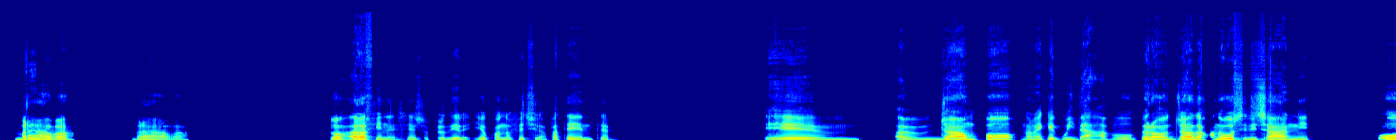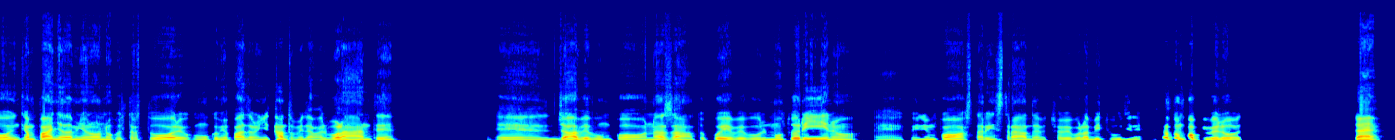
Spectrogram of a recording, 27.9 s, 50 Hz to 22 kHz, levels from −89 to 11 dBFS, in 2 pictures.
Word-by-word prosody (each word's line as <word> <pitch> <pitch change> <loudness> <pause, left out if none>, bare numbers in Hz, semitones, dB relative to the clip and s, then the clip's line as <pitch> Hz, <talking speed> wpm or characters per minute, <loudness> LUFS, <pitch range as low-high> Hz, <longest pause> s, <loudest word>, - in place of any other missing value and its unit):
Brava, 105 - -2 0.5
brava. 165 - -10 1.4
Tu - - -2
alla 115 +3 +4
fine, 165 0 -13
nel 100 -3 -24
senso 95 0 -18
per 100 - -16
dire, 100 -2 -10
io 120 0 -11
quando 95 -4 -13
feci - - -16
la - - -19
patente 100 +4 -10 1.5
Ehm, 95 -1 -4 0.3
uhm, 110 0 -10
già 110 0 +3
un 105 -3 +1
po' 105 -1 -1
non 100 -2 -12
è 95 - -7
che 100 - -5
guidavo, 95 0 -10
però 100 -1 0
già 110 +4 +2
da 100 - 0
quando 100 +2 -4
avevo 100 - +4
16 105 +1 -11
anni, 95 -2 -2 0.7
o 105 0 +2
in 105 - -1
campagna 105 0 +5
da 100 - +5
mio 105 0 -1
nonno 100 -1 0
col 100 -1 -11
trattore 100 0 +1
o 95 - -6
comunque 100 +1 -8
mio 100 -1 -5
padre 100 0 0
ogni 95 0 -6
tanto 105 -2 +2
mi 95 - -6
dava 95 0 -5
il 95 - -6
volante. 95 0 +2 1.1
Ehm, 95 0 -5
già 105 +1 +5
avevo 100 -2 +3
un 95 -2 -6
po' 95 +1 -3
nasato, 95 -2 0
poi 100 +2 +3
avevo 95 0 -3
il 95 - -5
motorino 100 -2 +3
e 95 0 -16
quindi 100 0 -8
un 95 - -5
po' 100 +1 +5
a 95 - -2
stare 95 +1 -6
in 95 - -6
strada, 100 -1 -4
c'avevo 95 +2 -6
l'abitudine, 100 -1 -4
è 100 +3 -21
stato - - +1
un 105 - +4
po' - - +7
più 95 - -10
velo 95 -2 +3 1.2
Cioè, 105 -4 +8
100 Hz, 160 wpm, -26 LUFS, 95-105 Hz, 1.5 s, Cioè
